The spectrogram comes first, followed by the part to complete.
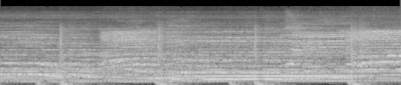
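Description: Live dream-pop band: a woman singing lead into a microphone over electric guitar and drums. Her long, wavering vocal lines ride over recurring kick-drum beats.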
